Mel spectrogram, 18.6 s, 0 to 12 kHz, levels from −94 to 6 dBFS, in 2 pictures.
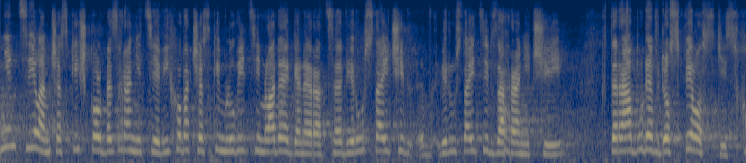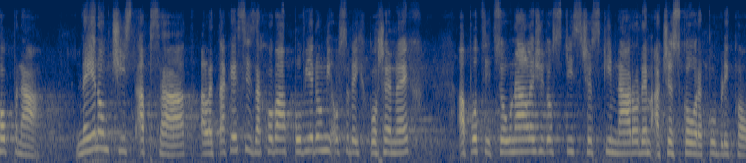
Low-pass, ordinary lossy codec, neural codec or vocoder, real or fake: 10.8 kHz; Opus, 16 kbps; none; real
